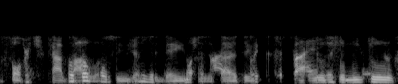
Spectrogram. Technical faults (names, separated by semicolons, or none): AMR narrowband mobile codec; speech suppressed in double talk; echo leak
